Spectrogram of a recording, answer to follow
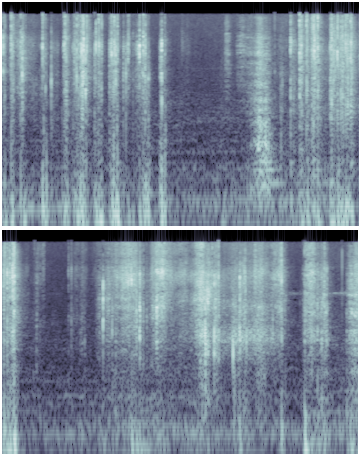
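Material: Paper.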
